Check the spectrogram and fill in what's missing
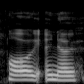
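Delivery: normal talking voice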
